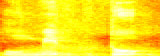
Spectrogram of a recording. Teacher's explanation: رائے ساکنہ سے پہلے زیر ہے لہذا اس رائے ساکنہ کو باریک پڑھیں گے، پتلا کر کے پڑھیں گے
